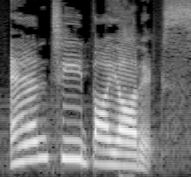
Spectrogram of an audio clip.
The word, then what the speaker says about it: antibiotics: of antibiotics or growth hormones okay what about antibiotics antibiotics often pronounced as antibiotics the te is hardly heard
